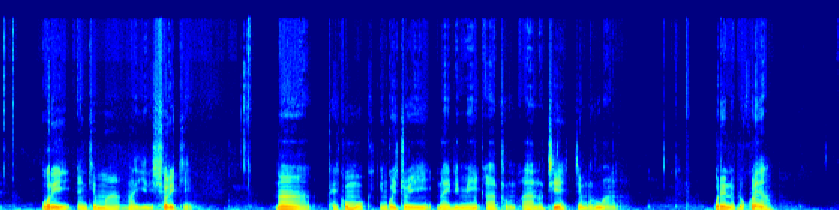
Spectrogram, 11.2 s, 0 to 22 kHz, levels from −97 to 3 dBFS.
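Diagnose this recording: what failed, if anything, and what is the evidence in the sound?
Short concealed packet loss on the network path: brief smears or wobbles at 6.61, 6.88–6.90, 7.61–7.66, 7.82–7.85, 7.99–8.04 and 9.14–9.19 s, where the decoder extends the previous sound over 10–40 ms holes rather than leaving hard dropouts.

Burst of packet loss at 9.25–9.33 s: about 70 ms is lost in one run, so the continued sound fades into a held buzz or hiss before the audio resumes with that stretch missing. It is longer than a single concealed gap.

Repeated packet loss (robotic sound) from 9.79 to 10.81 s: eight gaps of up to 50 ms, about 16% of the span, patched in quick succession. Unlike isolated losses, the repetition gives choppy sound.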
